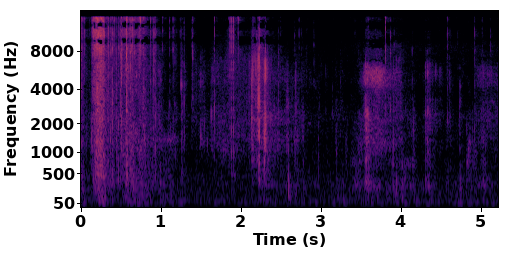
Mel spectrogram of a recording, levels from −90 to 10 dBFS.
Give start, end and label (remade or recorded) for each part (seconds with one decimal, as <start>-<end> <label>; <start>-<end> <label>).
0.0-5.2 recorded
